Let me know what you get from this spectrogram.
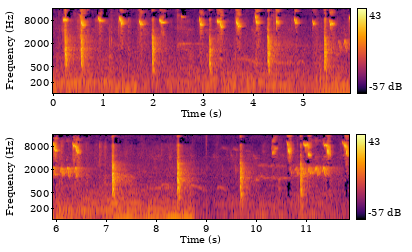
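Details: Squirrel, a pest animal, calling for its mother: thin high-pitched chirps in loose, uneven bursts, some doubled, mixed with sharp clicks and a few softer mid-pitched notes; a low droning hum runs through the first nine seconds, then stops.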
